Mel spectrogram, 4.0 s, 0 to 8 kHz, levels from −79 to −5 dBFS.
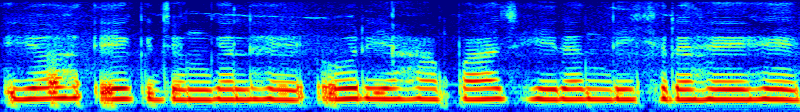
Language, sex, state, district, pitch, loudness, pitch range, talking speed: Hindi, female, Gujarat, Valsad, 235 Hz, -13 LUFS, 235-245 Hz, 165 wpm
